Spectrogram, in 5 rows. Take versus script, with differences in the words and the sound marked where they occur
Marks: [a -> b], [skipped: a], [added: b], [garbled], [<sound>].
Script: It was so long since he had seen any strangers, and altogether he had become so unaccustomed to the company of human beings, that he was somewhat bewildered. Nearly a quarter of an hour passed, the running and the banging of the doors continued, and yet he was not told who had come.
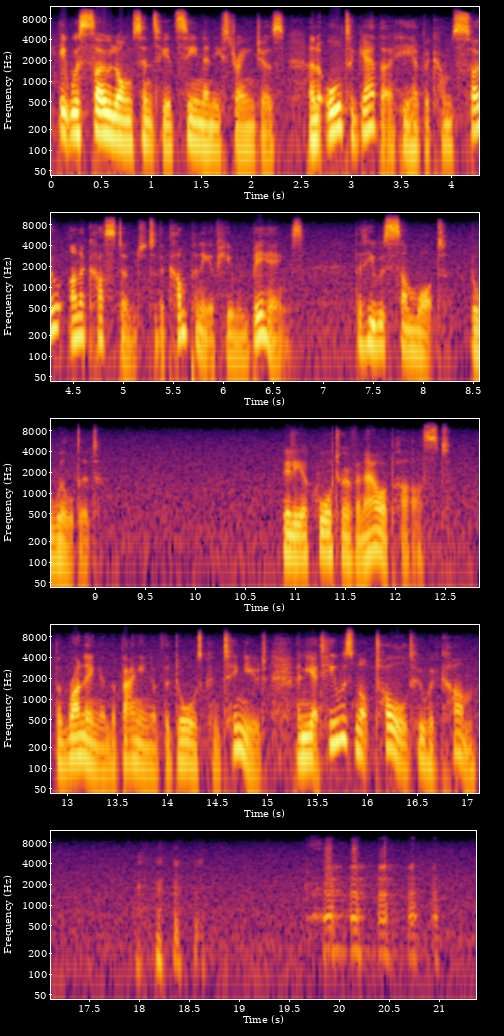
It was so long since he had seen any strangers, and altogether he had become so unaccustomed to the company of human beings, that he was somewhat bewildered. Nearly a quarter of an hour passed, the running and the banging of the doors continued, and yet he was not told who had come. [laugh] [laugh]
